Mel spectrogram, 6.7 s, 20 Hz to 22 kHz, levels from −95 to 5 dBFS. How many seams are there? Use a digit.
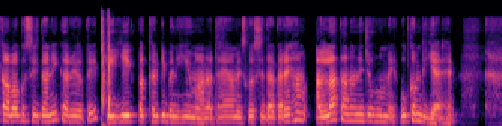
1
